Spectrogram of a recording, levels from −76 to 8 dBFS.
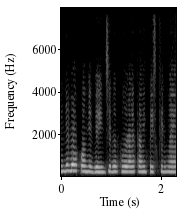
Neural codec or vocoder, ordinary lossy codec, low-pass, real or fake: codec, 16 kHz, 0.5 kbps, FreqCodec, smaller model; none; none; fake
